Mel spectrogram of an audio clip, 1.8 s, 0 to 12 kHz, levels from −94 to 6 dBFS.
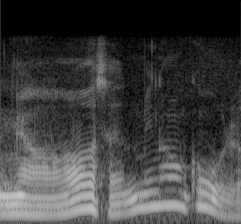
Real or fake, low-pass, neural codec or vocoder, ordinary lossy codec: real; 7.2 kHz; none; none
